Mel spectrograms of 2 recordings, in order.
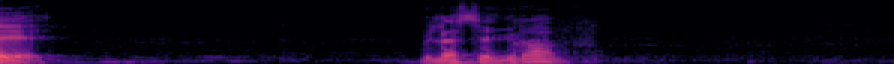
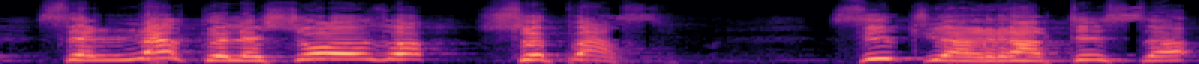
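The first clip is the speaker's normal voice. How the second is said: loud, slow emphatic preaching; fiery preaching; 7 semitones higher, 10 dB louder, slower than usual. Acted. Pastor urging families, loud and slow. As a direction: preach it with full force.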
